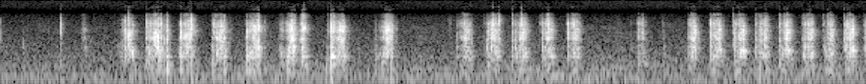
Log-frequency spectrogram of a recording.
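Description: A small hand file rasping along the edge of a wooden fingerboard deck in short, quick strokes, about three a second, in three runs with brief pauses, filing through the overhanging graphic sticker to trim it to the deck's edge.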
